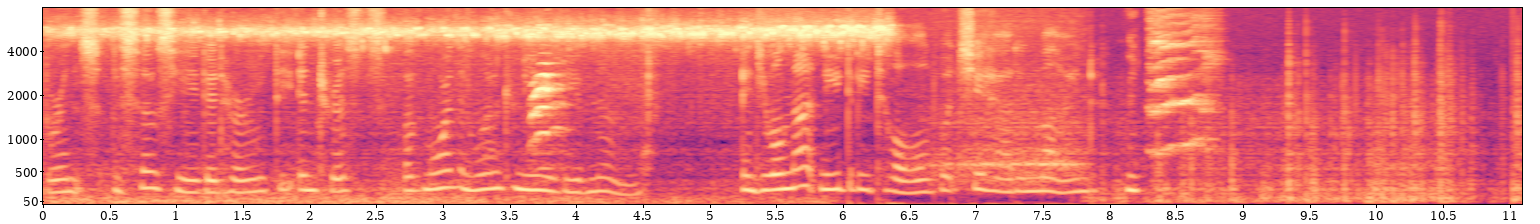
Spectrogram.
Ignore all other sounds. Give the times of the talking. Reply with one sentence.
The talking can be heard from 0.0 to 4.6 s and from 5.2 to 8.2 s.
